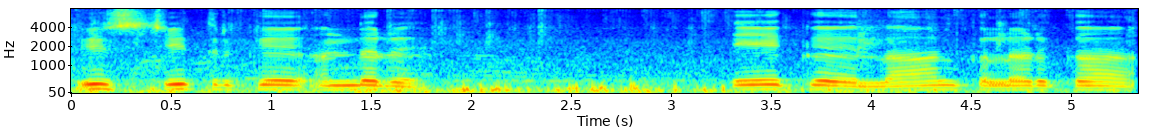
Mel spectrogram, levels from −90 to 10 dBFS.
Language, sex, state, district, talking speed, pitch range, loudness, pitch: Hindi, male, Rajasthan, Bikaner, 90 wpm, 130-150 Hz, -18 LUFS, 145 Hz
